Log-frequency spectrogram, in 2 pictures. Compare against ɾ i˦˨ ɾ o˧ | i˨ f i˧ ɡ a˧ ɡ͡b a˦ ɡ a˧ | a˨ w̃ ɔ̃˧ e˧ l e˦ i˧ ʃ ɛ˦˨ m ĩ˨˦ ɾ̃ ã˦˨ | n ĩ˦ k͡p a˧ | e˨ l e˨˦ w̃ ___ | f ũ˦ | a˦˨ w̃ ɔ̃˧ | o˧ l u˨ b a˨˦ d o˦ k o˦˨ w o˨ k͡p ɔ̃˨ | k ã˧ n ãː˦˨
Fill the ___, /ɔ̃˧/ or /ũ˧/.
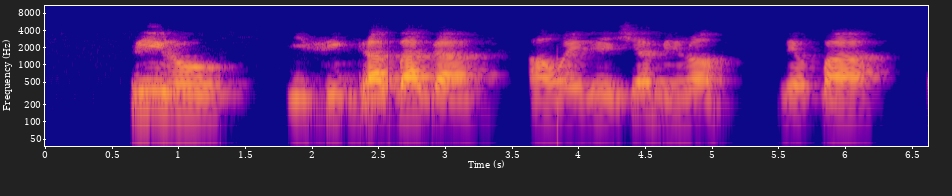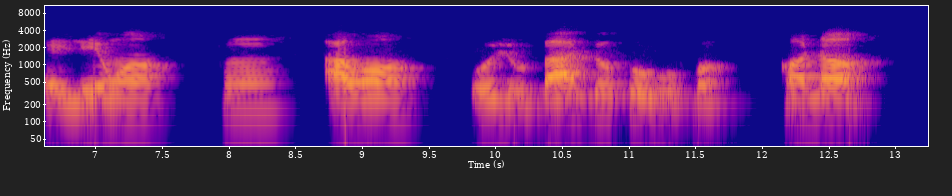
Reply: ɔ̃˧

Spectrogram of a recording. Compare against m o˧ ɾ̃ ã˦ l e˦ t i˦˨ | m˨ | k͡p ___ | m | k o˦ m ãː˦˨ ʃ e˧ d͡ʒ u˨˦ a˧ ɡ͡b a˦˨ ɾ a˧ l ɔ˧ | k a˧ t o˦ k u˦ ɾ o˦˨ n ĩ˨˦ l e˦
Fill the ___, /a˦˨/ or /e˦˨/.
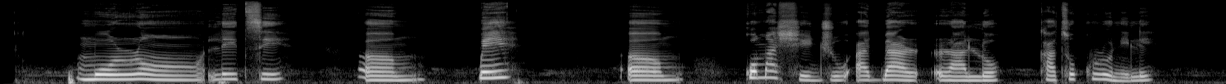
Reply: e˦˨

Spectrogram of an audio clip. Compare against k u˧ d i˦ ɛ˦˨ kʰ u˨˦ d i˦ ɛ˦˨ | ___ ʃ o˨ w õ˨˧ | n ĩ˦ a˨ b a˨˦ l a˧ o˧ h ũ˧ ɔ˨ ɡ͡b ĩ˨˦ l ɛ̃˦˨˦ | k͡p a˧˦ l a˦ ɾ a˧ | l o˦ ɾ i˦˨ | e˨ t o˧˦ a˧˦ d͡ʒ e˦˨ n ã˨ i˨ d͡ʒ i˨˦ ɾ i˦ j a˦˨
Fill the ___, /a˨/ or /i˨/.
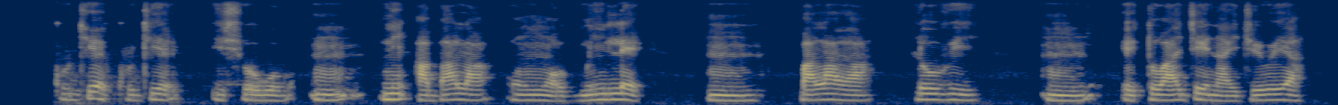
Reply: i˨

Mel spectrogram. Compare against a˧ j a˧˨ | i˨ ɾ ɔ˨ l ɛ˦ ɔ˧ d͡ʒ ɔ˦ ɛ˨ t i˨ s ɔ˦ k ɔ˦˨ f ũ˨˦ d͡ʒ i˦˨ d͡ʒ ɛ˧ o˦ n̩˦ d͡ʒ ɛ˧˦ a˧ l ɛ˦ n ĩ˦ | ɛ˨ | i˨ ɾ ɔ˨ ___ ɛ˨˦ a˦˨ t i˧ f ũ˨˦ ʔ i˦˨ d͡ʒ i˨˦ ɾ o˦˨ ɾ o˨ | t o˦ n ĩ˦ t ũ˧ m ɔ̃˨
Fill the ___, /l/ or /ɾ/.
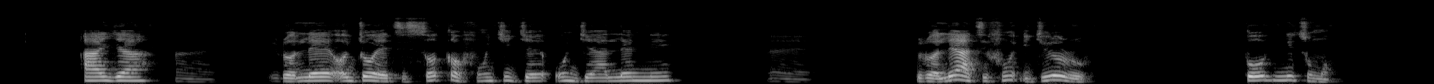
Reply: l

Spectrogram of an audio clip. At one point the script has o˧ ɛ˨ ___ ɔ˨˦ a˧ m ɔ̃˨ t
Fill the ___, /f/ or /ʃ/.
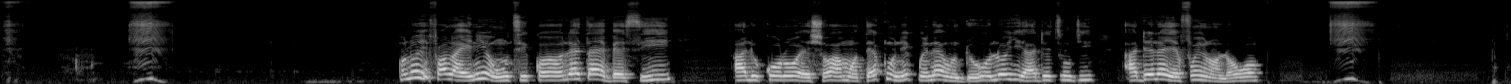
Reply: ʃ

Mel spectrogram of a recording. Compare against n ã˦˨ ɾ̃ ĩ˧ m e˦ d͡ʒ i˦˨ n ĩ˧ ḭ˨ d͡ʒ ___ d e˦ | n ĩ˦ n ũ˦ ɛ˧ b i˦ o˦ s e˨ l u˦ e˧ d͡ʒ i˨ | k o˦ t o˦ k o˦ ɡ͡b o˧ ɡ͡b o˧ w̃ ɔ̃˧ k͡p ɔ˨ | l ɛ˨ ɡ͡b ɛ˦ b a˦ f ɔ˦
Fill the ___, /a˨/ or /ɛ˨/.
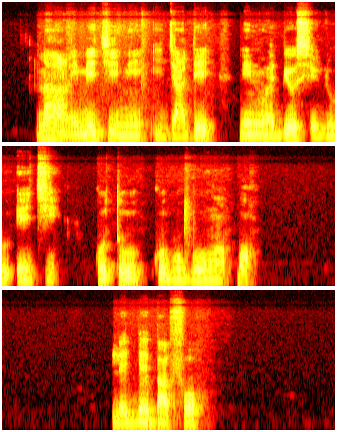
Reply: a˨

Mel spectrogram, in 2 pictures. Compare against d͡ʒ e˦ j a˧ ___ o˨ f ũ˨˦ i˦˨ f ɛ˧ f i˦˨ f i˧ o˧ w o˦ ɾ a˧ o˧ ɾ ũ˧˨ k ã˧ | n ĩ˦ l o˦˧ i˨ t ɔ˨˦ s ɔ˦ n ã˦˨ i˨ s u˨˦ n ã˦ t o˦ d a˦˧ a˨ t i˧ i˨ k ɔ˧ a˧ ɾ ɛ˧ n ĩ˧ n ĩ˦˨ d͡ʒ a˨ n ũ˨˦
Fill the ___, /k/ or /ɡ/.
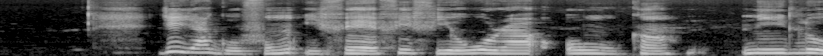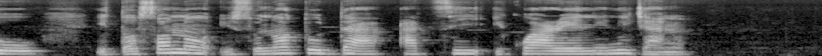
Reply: ɡ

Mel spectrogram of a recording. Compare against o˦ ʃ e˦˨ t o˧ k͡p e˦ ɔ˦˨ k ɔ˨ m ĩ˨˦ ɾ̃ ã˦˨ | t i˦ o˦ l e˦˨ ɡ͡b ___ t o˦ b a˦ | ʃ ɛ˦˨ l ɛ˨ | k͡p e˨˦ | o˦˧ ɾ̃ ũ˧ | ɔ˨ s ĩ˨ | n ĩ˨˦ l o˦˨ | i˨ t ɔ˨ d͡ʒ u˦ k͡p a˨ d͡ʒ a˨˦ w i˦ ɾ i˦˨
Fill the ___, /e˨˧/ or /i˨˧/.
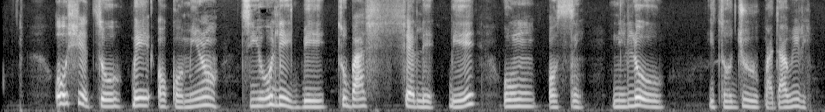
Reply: e˨˧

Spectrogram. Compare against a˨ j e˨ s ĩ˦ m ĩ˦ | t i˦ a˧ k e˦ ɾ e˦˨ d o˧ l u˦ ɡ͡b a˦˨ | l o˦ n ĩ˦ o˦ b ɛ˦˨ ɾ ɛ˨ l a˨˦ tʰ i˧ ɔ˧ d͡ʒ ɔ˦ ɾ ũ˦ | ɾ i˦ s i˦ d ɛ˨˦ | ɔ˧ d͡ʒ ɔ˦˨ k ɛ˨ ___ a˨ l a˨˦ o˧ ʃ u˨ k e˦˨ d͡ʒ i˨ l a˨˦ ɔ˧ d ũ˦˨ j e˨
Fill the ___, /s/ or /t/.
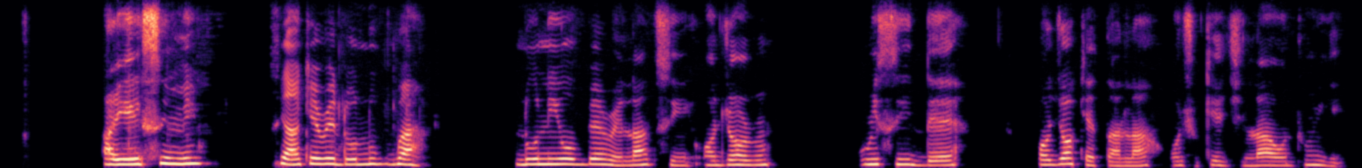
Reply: t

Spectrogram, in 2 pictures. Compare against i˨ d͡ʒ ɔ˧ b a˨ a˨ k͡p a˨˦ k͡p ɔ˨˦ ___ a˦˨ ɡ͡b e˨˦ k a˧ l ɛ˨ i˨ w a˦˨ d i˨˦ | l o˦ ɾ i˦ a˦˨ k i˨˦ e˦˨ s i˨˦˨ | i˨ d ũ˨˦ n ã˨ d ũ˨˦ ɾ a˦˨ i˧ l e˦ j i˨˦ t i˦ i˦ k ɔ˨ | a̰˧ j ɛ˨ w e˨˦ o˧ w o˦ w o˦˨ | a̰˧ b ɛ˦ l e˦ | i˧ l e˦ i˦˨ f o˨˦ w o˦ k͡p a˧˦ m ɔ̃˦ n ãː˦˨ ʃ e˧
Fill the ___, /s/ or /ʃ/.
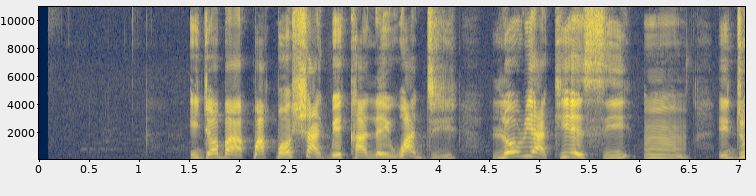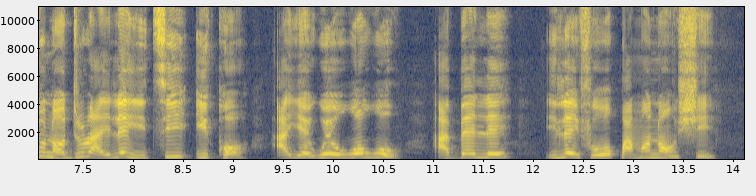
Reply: ʃ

